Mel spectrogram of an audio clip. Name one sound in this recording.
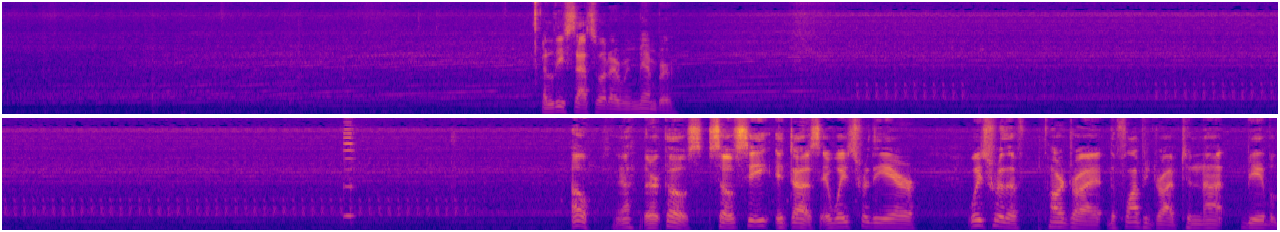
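An old computer hums steadily.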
